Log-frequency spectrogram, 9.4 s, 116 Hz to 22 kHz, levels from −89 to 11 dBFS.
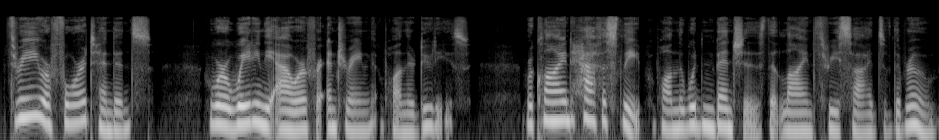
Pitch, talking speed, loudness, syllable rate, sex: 190 Hz, 180 wpm, -20 LUFS, 5.6 syllables/s, female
